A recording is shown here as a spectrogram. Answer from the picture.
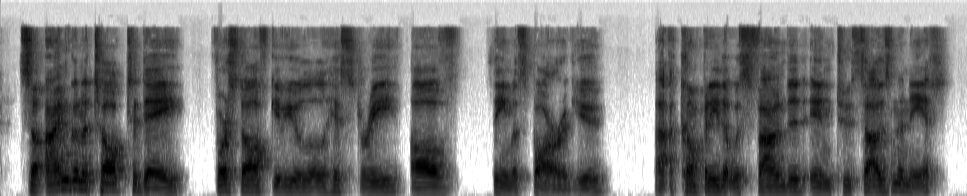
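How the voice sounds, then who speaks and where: A man speaks with an Irish accent. His pitch variation is ordinary. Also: medium pitch for a man, moderate pace. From Ireland. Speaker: attorney and bar prep director. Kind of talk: webinar presentation.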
